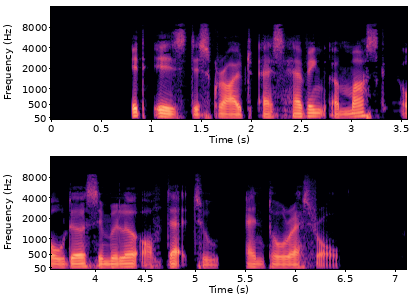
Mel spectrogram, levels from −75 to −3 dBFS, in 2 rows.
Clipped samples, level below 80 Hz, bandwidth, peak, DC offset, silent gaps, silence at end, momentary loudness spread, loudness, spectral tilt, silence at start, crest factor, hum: under 0.1%; -40 dBFS; 9.2 kHz; -2 dBFS; under 0.1%; 5.42-5.46 s; 0.8 s; 9 LU; -22 LUFS; -6.5 dB/octave; 0.8 s; 20 dB; none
